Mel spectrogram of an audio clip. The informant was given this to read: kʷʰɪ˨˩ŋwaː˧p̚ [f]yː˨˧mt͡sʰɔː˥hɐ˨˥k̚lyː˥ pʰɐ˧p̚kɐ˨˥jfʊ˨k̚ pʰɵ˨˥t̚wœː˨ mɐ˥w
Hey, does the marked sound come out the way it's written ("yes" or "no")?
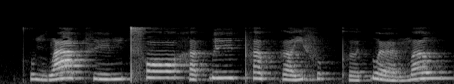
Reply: yes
